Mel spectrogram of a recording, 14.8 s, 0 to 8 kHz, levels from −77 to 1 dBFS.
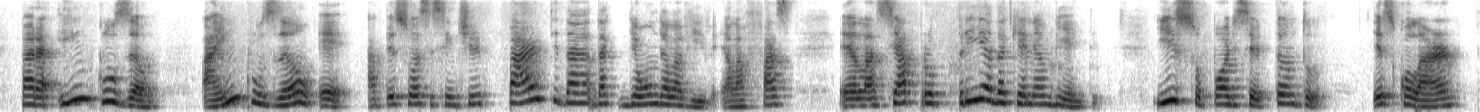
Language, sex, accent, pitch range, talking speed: Portuguese, female, Brazilian, 180-225 Hz, 115 wpm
